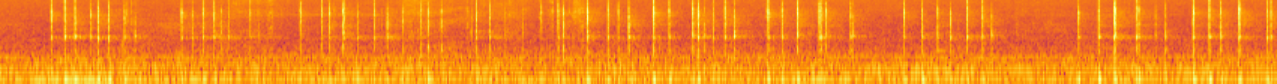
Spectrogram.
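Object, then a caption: Glossy cardboard book cover. Long red nails scratch and tap the glossy holographic cardboard cover of a small Cinderella children's book held in both hands. Dozens of sharp, dry clicks fall in quick irregular bursts over a soft scratchy rustle and a low steady hum. Each tap dies away almost instantly.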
